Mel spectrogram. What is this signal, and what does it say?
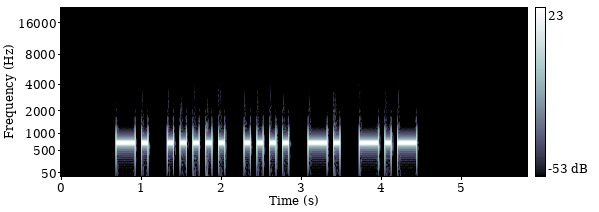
Morse code, heard as a keyed tone, about 16 wpm, 700 Hz. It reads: N5HNK
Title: USA Call Signs - 5 Characters - Repeated 2x - 15wpm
